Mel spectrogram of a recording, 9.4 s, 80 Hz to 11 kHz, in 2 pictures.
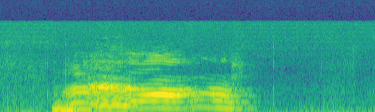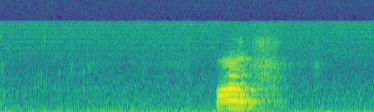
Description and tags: bear 2 reverb
Recording of my cat snarling, recorded on Tascam DR 07, reduced the pitch and edited on Audacity.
